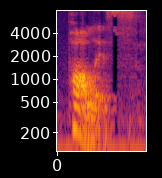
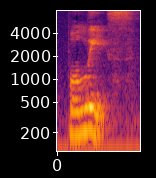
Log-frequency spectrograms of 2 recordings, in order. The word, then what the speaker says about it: police: i've dealt with before normally people put the emphasis on the first syllable they read it as paulus but no that is incorrect so you would say police the emphasis the stress of the syllable is on the second one not the first so police police and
